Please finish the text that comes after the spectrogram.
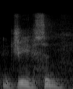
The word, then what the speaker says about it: JSON: to start by learning a jason is what we call it it's spelt like this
